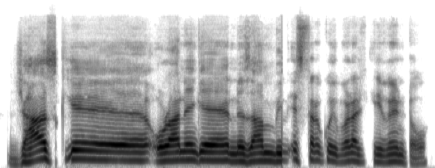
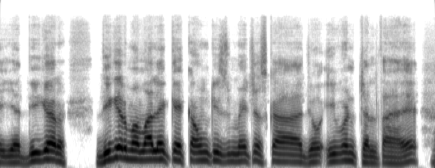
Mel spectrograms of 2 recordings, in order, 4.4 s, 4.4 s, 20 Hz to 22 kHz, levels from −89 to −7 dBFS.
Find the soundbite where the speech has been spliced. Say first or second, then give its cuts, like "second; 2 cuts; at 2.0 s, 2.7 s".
first; 1 cut; at 2.8 s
